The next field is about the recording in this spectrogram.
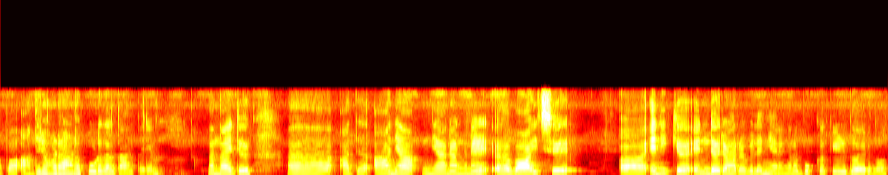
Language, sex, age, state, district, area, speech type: Malayalam, female, 45-60, Kerala, Palakkad, urban, spontaneous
